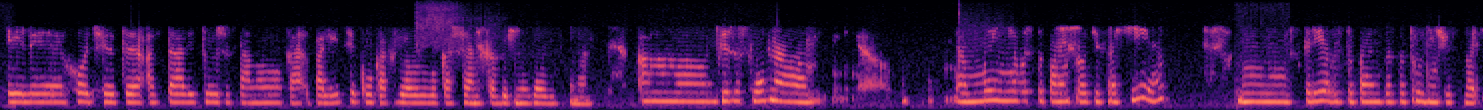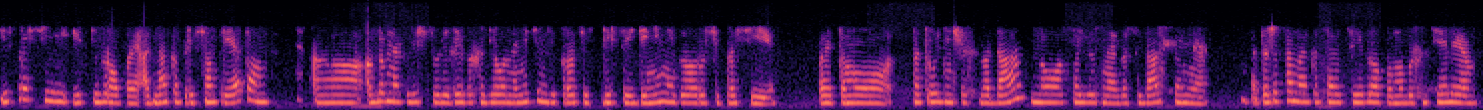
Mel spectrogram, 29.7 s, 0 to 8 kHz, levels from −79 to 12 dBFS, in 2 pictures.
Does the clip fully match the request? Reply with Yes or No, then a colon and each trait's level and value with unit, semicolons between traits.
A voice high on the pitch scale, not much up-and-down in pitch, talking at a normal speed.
Yes: high, 220 Hz; narrow, 2.3 semitones; average, 120 wpm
